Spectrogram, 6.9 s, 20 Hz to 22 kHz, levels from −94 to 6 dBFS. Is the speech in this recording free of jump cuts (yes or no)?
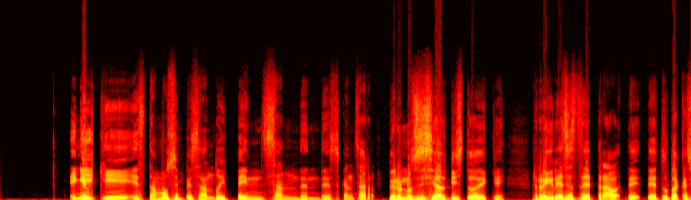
no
